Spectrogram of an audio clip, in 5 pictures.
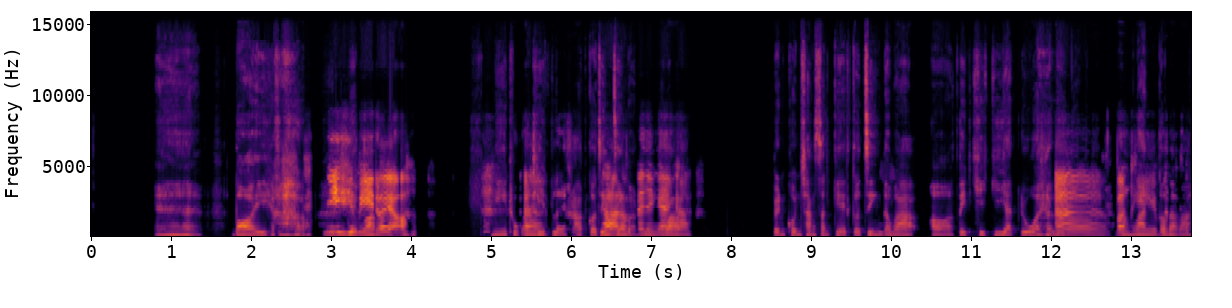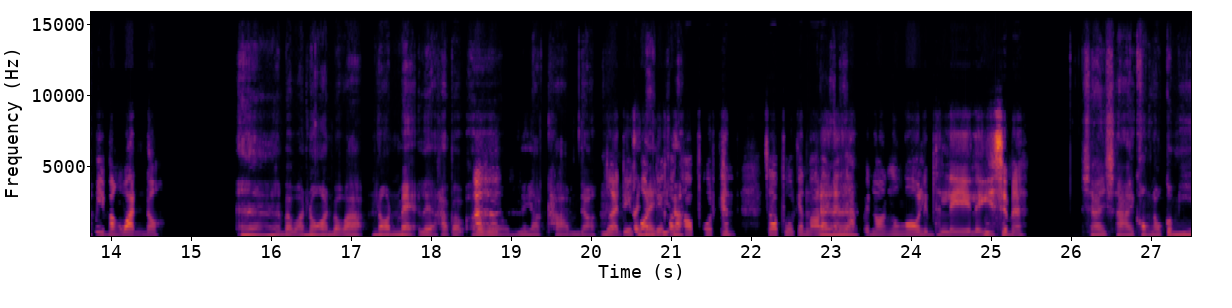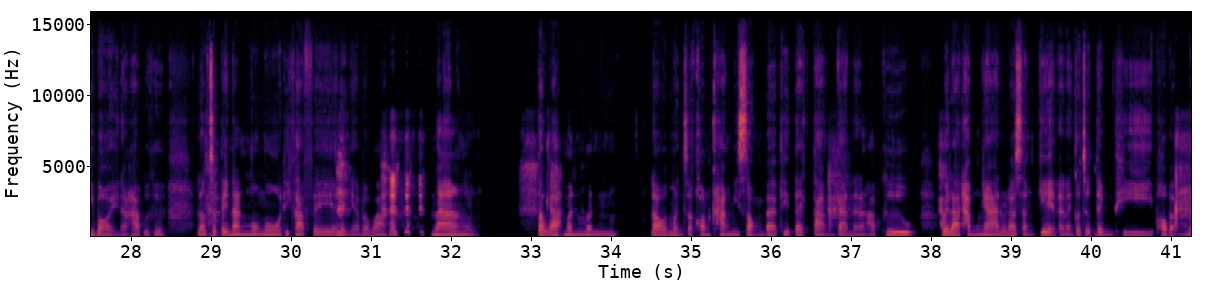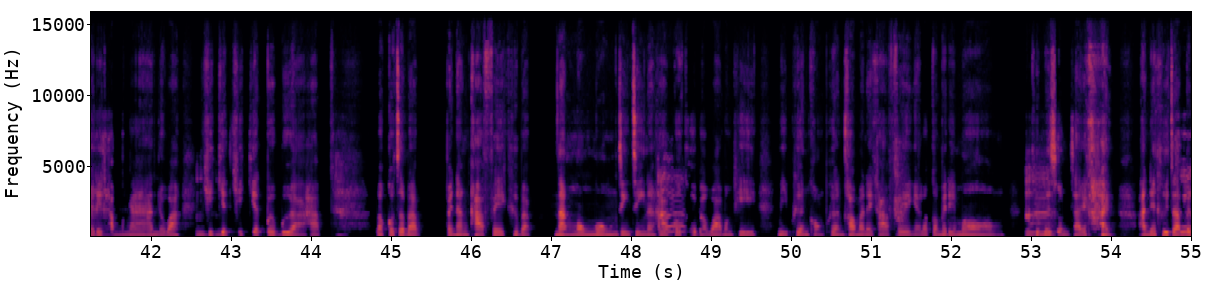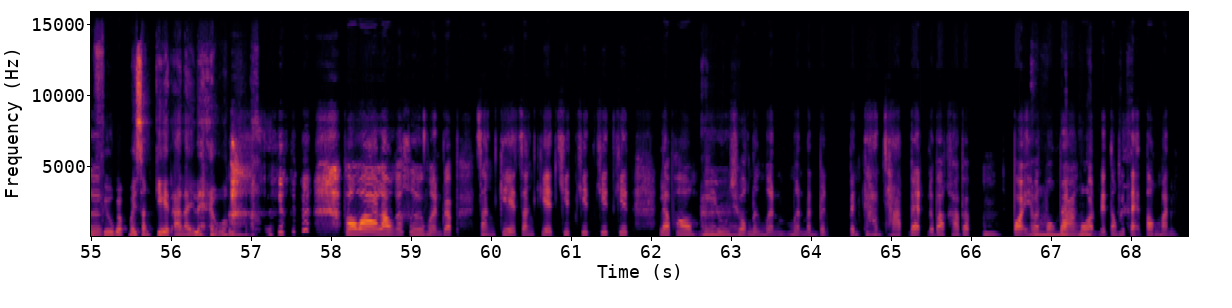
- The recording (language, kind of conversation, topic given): Thai, podcast, คุณช่วยเล่าวิธีสร้างนิสัยการเรียนรู้อย่างยั่งยืนให้หน่อยได้ไหม?
- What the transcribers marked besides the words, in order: tapping; laughing while speaking: "ครับ"; chuckle; other background noise; laughing while speaking: "กัน"; laughing while speaking: "งี้"; chuckle; laughing while speaking: "ใคร"; chuckle; laughing while speaking: "แล้ว"; chuckle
